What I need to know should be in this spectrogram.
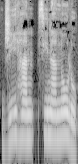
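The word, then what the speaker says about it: Cihan Sinanoğlu: Bei Jihan Sinanolu spricht man ihn Jihan Sinanolu quasi aus. Das C ohne Haken ist ein J, ein C mit Haken ist ein Tsch. Und das weiche G wie in meinem Namen wird quasi nicht gesprochen.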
